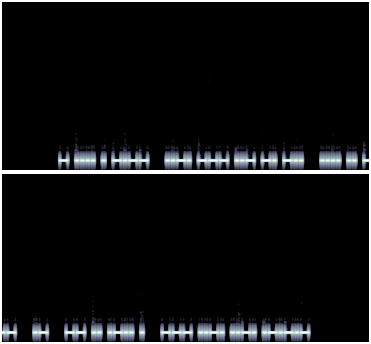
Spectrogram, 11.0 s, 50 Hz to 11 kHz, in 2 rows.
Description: Morse code, heard as a keyed tone, about 32 wpm, 700 Hz. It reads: THEY FOUND HIM A MILE OFF.
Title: Sentences from Top 1000 Words - Review Part 1 - 30wpm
